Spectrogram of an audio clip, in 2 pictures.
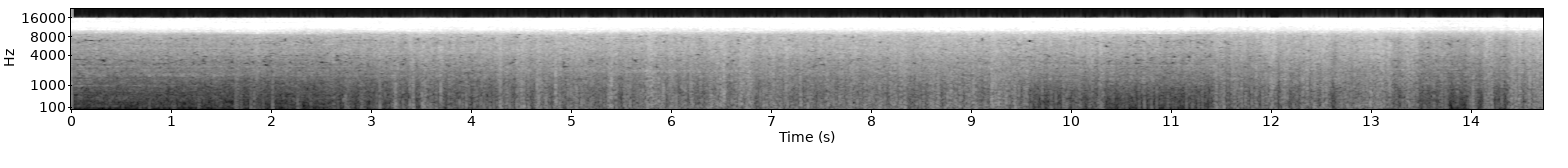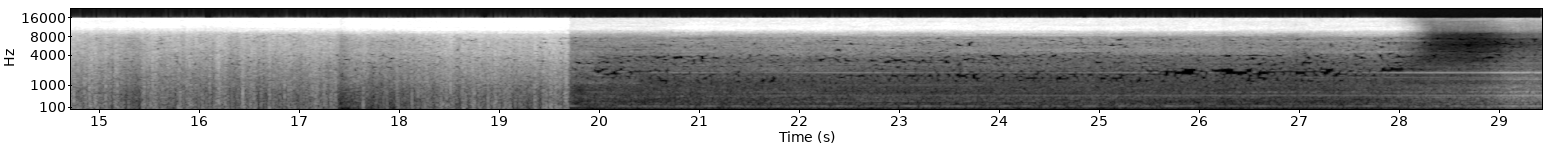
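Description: CNC plasma cutting torch cutting 2 mm hot-rolled steel plate: a loud, steady hiss from the arc and its air, with one short break. About two-thirds of the way through the arc cuts off suddenly, leaving a quieter steady hum with faint whining tones that drops lower near the end.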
